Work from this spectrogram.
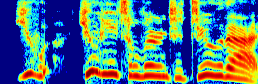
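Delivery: put-on berating tone, pitched very high. Retelling what the daughter said going to bed: imitating daughter berating. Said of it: "berating me as she goes to bed".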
